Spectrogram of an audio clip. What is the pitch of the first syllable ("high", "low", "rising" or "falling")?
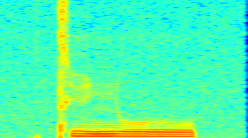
low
